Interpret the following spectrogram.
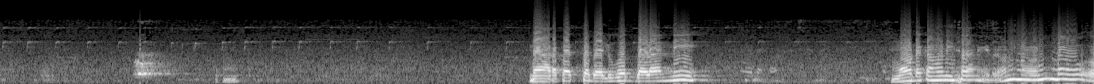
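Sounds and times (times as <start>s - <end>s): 
dog barking outside: 1.3s - 1.9s
speech: 5.3s - 7.1s, 8.9s - 10.9s.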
